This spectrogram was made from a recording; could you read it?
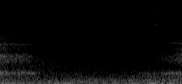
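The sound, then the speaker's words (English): A long, breathy yawn, soft, one continuous drawn-out exhale lasting nearly two seconds with no talking. “You're getting contagious. Yawn's listening to this.”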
